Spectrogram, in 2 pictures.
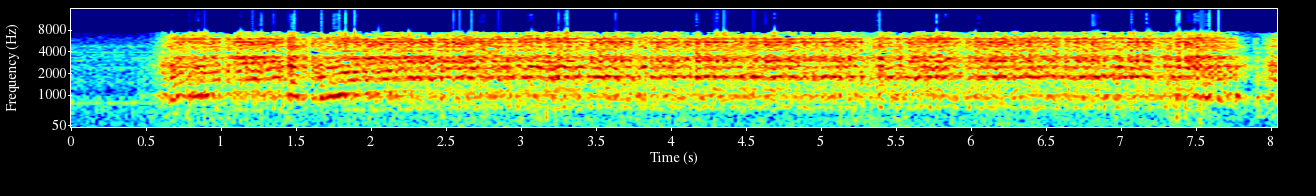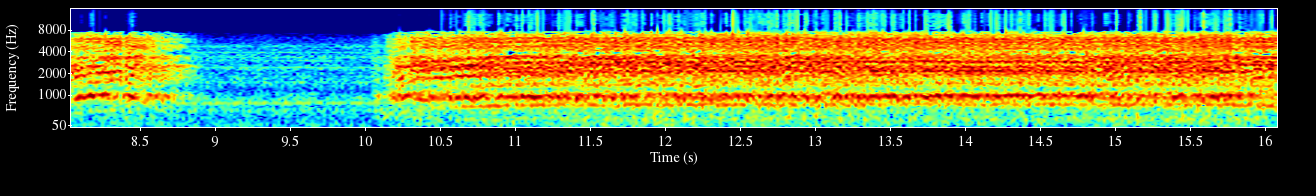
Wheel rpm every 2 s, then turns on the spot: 80, 160, 160, 150, 40, 100, 160, 160.
none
